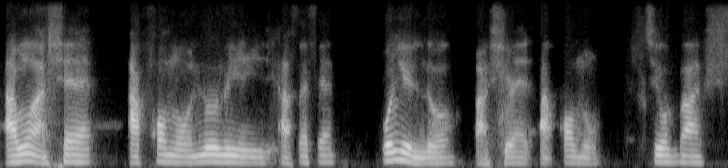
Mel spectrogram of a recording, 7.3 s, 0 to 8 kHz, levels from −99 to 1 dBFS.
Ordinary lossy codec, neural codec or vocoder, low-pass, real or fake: Opus, 16 kbps; codec, 16 kHz, 1 kbps, FreqCodec, larger model; 7.2 kHz; fake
